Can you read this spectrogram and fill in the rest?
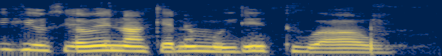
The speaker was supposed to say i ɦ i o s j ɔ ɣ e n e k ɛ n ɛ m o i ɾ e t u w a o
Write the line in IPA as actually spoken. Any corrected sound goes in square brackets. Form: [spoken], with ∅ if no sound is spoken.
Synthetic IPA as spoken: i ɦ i o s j ɔ [w] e n [a] k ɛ n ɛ m o i ɾ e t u w a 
